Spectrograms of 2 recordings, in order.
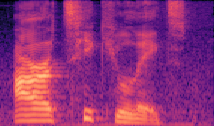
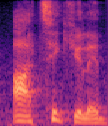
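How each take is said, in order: First: It is said with a clear American R. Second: It is said in a British accent, no R.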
